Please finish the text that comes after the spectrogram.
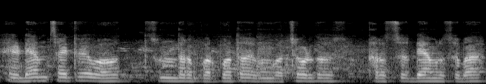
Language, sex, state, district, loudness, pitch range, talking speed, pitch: Odia, male, Odisha, Malkangiri, -19 LUFS, 145-155 Hz, 195 wpm, 150 Hz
